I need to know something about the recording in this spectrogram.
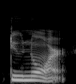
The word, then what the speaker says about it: du Nord: about this Camp sure Camp dord are French words pronounce dunor which means of the north which is appropriate because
